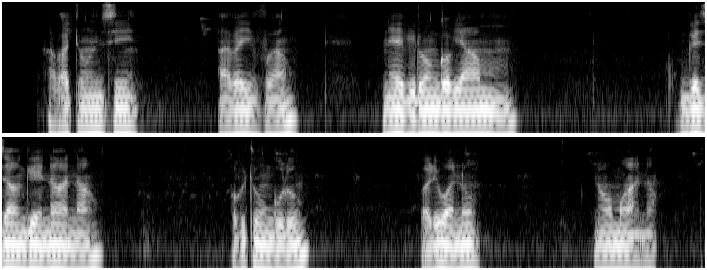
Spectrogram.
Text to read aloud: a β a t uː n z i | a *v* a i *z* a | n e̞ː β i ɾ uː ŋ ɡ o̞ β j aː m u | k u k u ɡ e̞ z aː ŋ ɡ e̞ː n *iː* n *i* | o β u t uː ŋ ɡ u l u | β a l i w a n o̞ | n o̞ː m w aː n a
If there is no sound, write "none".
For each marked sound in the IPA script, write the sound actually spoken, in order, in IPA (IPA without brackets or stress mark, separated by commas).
β, v, aː, a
